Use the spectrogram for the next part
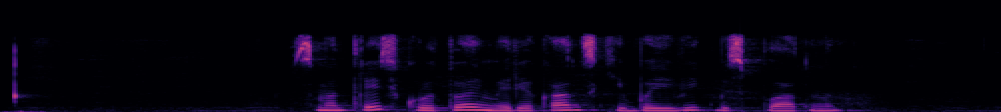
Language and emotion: Russian, neutral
